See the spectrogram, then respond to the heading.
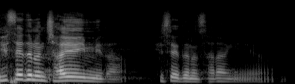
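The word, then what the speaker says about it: חסד: 세게 좀 발음하세요. 혀세드. 이 헤세드의 이 뜻은 따뜻한 마음이에요.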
